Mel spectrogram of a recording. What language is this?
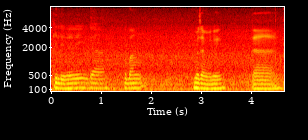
Bodo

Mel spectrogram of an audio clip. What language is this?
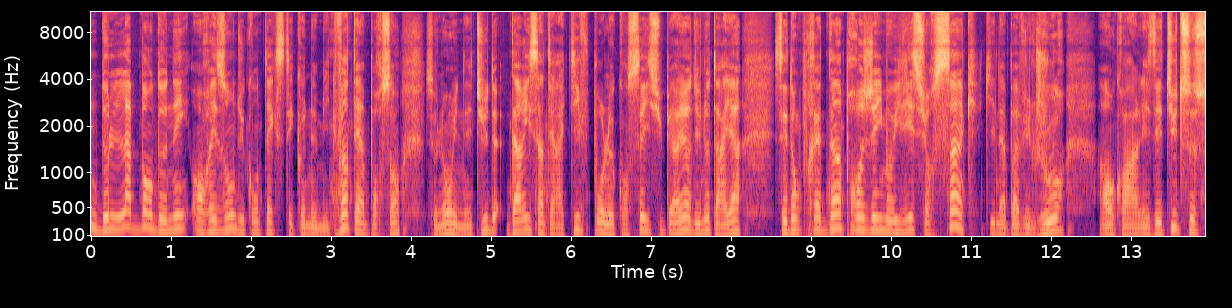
French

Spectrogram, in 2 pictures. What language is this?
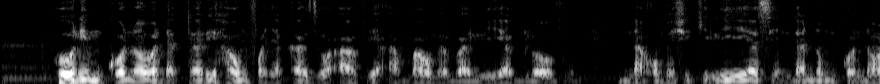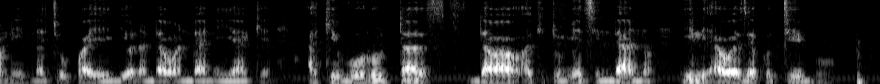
Swahili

